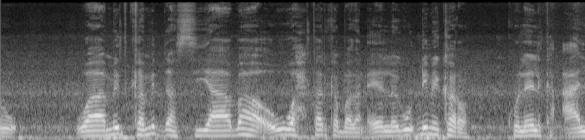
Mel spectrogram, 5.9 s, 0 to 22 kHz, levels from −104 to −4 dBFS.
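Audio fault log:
Nothing to log here, since this little speech recording came through without a single fault turning up anywhere along the way.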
